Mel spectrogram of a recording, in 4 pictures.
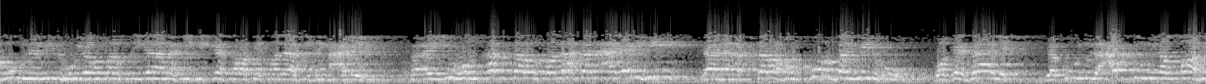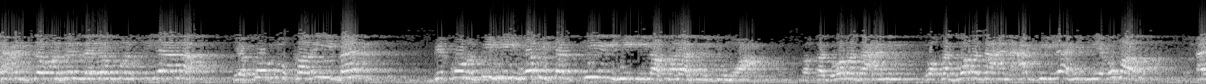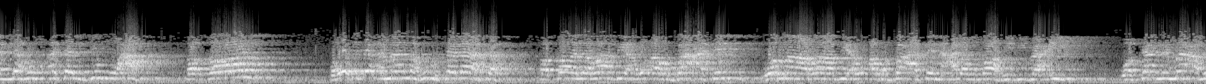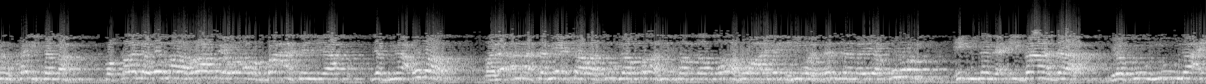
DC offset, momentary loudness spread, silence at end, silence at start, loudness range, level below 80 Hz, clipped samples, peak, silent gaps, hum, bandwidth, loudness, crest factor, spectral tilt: under 0.1%; 6 LU; 0 s; 0 s; 2 LU; -34 dBFS; 2%; 0 dBFS; none; none; 9 kHz; -7 LUFS; 6 dB; -7 dB/octave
